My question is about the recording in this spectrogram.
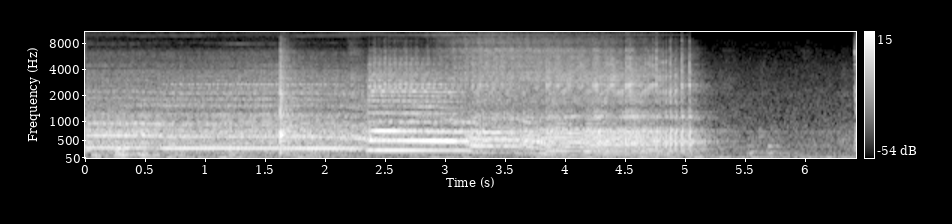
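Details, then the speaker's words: Woodturning lathe running while turning the tenon off a bowl foot: steady whirring hum that steps up in pitch mid-run with an uneven rattle on it; abnormal lathe noise that happens sometimes, cause unknown. "doesn't sound right. Does that noise bother anybody?"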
